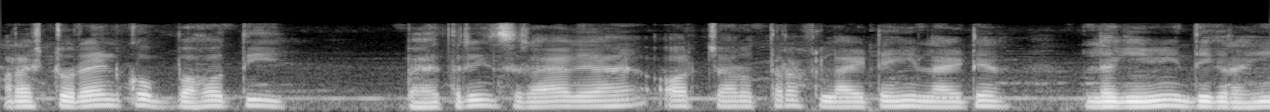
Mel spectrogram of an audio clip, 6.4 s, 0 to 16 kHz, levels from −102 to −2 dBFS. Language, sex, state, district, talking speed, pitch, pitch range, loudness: Hindi, male, Uttar Pradesh, Lalitpur, 180 wpm, 135 Hz, 125-145 Hz, -18 LUFS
